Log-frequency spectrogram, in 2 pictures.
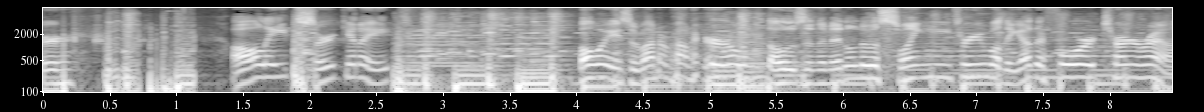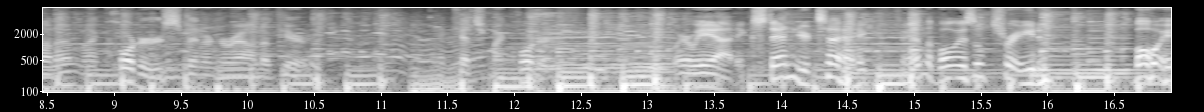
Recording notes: Live Dance Recording.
